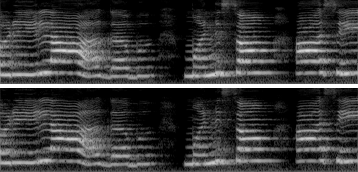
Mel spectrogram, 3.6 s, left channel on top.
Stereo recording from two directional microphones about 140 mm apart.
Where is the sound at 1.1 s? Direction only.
15° right (ahead or behind).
